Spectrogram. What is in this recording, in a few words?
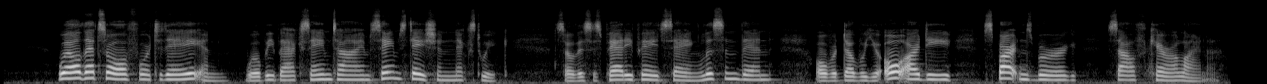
Radio Commercials Radio Liner Station ID; WORD Spartansburg S.C.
